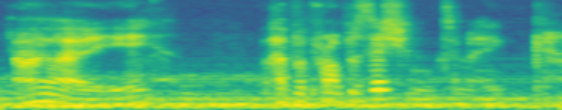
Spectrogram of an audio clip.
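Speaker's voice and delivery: whispered secret offer; conspiratorial whisper. Acted. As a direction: lean in and whisper the deal.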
